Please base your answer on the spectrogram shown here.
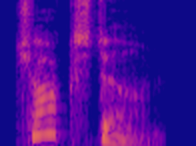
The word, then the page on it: chalkstone: British English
